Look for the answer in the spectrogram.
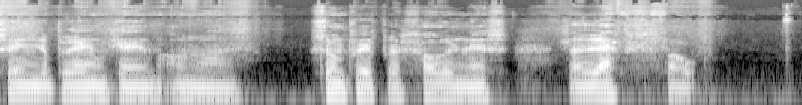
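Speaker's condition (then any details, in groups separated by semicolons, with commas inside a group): Stage 4 tongue cancer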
